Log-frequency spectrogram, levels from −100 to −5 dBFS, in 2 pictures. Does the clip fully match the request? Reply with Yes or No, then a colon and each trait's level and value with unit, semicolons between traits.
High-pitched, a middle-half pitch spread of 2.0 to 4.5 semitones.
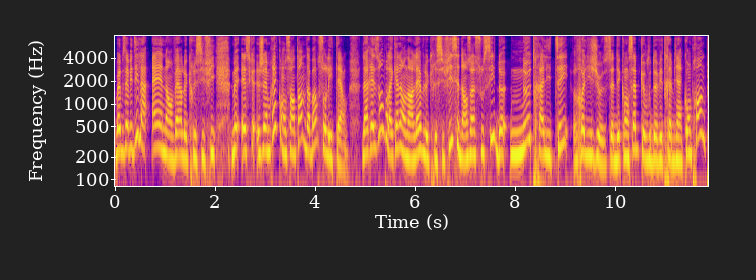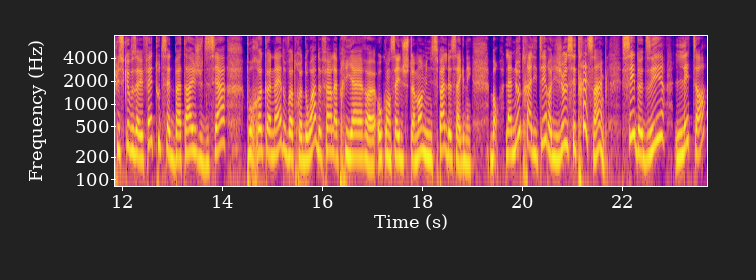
Yes: high, 220 Hz; average, 4.0 semitones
